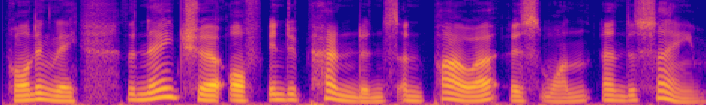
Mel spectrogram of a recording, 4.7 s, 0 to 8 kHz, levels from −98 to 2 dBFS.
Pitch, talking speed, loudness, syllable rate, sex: 145 Hz, 155 wpm, -19 LUFS, 5.6 syllables/s, male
